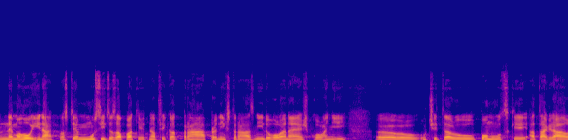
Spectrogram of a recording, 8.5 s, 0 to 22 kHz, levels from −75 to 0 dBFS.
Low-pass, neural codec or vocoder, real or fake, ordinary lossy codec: 10.8 kHz; codec, 24 kHz, 0.9 kbps, WavTokenizer, medium speech release version 2; fake; Opus, 24 kbps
